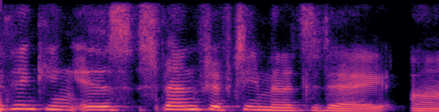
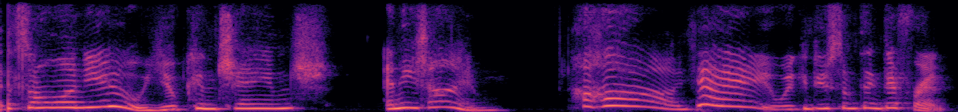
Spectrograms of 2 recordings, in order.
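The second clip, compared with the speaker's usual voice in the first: much higher, playful celebration; good news; 11 semitones higher than usual. Acted. Coach showing the upside of it being on you, playful good news. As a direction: deliver it as happy news, pitched way up. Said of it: "good news, bad news".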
